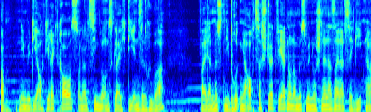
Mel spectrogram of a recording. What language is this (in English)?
German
